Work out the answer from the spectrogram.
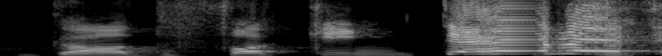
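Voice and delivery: loud, drawn-out angry curse; exasperated shout. Acted. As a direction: curse loudly, slow and building. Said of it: "she goes".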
